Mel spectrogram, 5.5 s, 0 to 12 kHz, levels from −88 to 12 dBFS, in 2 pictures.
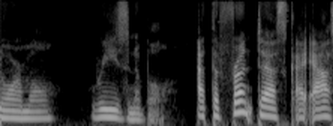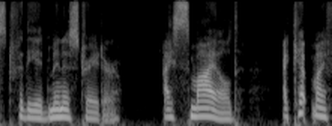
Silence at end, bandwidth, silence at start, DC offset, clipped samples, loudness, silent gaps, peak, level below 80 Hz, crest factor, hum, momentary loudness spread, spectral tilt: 0 s; 12 kHz; 0 s; under 0.1%; under 0.1%; -29 LUFS; 1.56-1.61 s; -8 dBFS; -56 dBFS; 20 dB; none; 13 LU; -5 dB/octave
